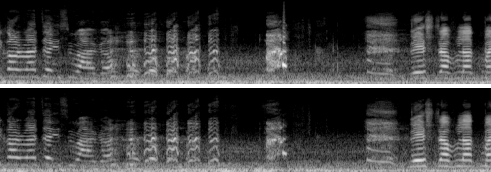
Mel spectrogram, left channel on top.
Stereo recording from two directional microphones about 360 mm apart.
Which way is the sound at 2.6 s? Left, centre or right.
Left.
